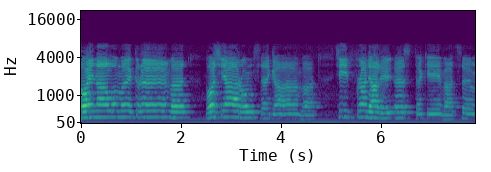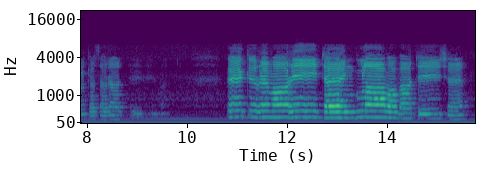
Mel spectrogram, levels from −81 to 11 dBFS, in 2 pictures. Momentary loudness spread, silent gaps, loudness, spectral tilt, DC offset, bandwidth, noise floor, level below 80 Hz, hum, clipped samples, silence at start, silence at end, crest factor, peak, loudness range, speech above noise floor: 15 LU; none; -24 LUFS; -3 dB/octave; under 0.1%; 7.6 kHz; -55 dBFS; -58 dBFS; 50 Hz at -55 dBFS; under 0.1%; 0 s; 0.25 s; 22 dB; -4 dBFS; 13 LU; 30 dB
